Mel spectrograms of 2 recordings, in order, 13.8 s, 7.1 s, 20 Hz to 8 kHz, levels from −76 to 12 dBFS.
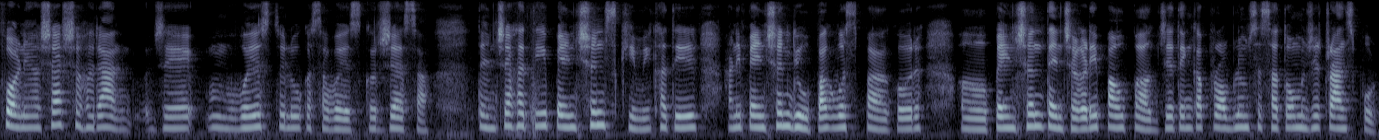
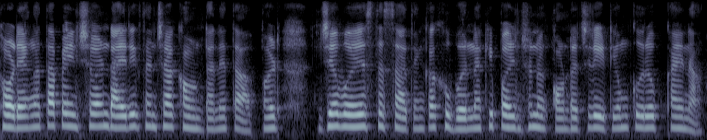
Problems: background sounds at intervals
